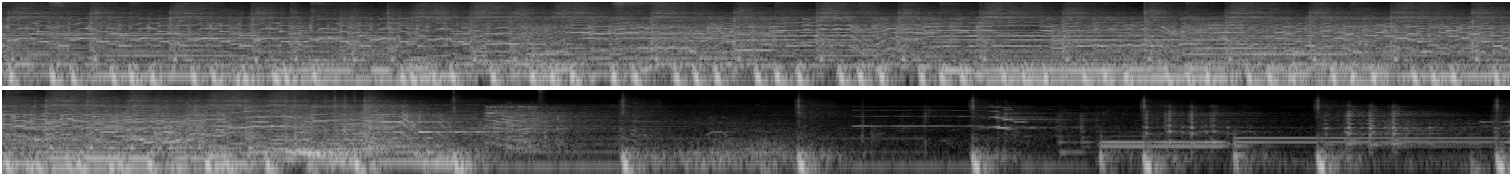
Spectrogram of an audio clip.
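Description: Live band music led by electric guitar over bass and drums. The full band stops suddenly about two-thirds of the way in, leaving a quieter, sparse passage of a few isolated hits and short held notes. Steady low held notes come in near the end.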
